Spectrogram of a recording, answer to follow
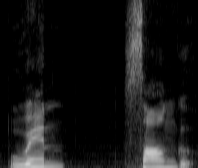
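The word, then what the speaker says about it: Hiuen Tsang: change होते हुए मिलेंगे एक्चुअली इसका सही प्रोनंसिएशन है वेन सांग in English वेन सांग T silent है इसमें टी केवल साइलेंट है वेन सांग सो सी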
